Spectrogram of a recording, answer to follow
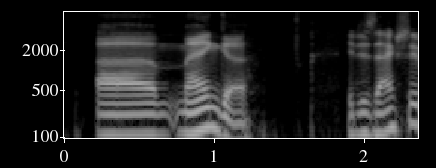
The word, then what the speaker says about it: manga: anyway uh what are Japanese Comics called uh manga it is actually manga manga how about the cyberpunk PC game uh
